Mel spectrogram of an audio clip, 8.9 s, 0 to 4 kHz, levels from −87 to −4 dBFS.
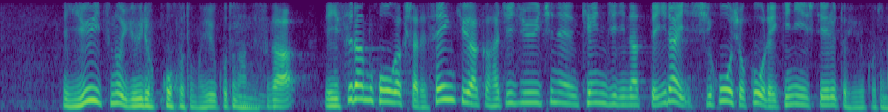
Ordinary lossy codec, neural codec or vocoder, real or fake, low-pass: none; none; real; 3.6 kHz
